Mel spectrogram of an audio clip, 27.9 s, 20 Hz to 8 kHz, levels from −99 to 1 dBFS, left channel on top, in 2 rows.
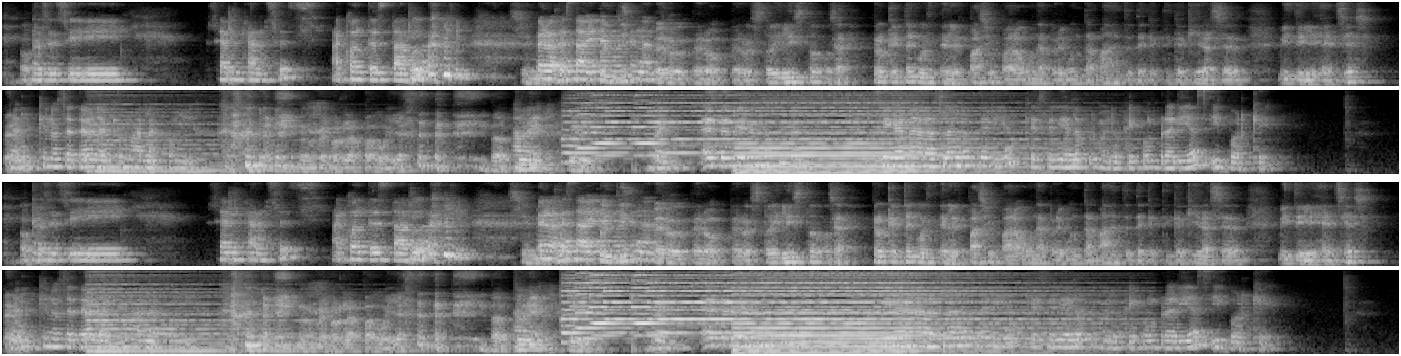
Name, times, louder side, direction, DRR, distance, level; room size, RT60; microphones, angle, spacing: voice 1, 0.3-1.5 2.1-2.9 3.3-6.5 14.0-16.6 17.1-17.2 19.1-19.4 20.4-22.2 22.4-26.6, left 2 dB, 40° left, 0 dB, 0.5 m, -23 dB
voice 2, 5.1-8.4 8.7-13.6 14.0-14.2 14.8-15.2 16.2-18.2 18.5-20.0 20.4-20.6 22.7-22.8, right 1 dB, 55° right, -2 dB, 0.9 m, -27 dB
sound 1, 14.8-16.9 19.6-25.0, right 4 dB, 90° right, 0.3 m, -19 dB
2.7 x 2.2 x 2.6 m, 0.63 s
head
